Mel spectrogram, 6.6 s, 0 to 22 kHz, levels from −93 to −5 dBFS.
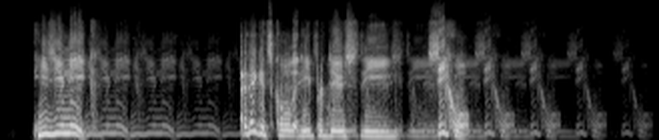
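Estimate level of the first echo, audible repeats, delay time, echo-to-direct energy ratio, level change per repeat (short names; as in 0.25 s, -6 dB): -20.5 dB, 3, 0.459 s, -19.5 dB, -6.0 dB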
